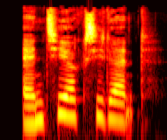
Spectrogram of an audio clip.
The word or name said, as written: antioxidant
